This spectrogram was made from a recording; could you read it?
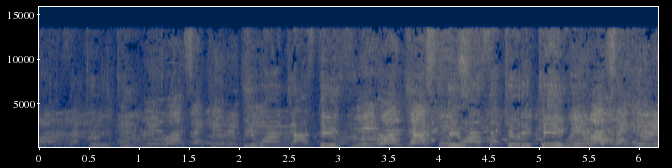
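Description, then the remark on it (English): A hostile crowd shouting at Mr. Mukaraba's Progressive Party political rally, many voices yelling and jeering at once in a loud, continuous roar with rising and falling cries that never let up. “Mukaraba, the crowd doesn't seem to be so friendly.”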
